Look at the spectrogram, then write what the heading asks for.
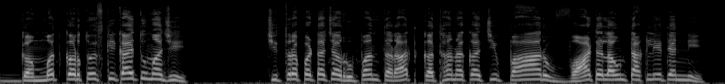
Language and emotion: Marathi, angry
